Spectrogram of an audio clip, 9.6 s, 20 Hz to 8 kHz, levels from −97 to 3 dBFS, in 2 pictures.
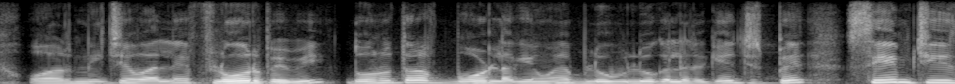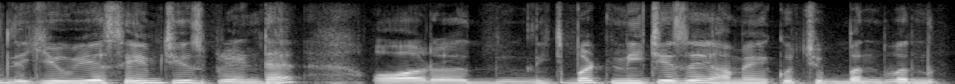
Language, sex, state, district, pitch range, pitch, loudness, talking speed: Hindi, male, Uttar Pradesh, Hamirpur, 150-185 Hz, 165 Hz, -17 LUFS, 220 wpm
